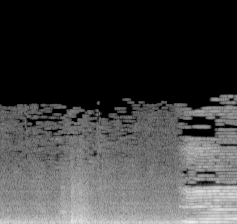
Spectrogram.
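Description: Fado accompaniment of Portuguese guitar and viola (classical guitar) playing in a short gap between sung lines, under a haze of room noise. A man's singing voice comes back in strongly near the end.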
